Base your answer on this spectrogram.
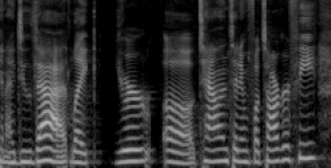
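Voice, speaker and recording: A bright, sharp tone at a moderate pace with a Spanish accent, in a very clean recording against a silent background. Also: woman. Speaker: newspaper reporter. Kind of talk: panel discussion.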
